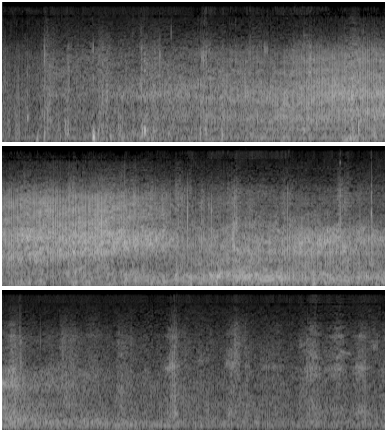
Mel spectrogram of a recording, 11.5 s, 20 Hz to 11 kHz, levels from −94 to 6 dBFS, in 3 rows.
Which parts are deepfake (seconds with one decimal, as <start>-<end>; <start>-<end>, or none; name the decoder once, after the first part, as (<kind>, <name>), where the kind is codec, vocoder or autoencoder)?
0.0-0.8 (vocoder, Vocos); 1.9-7.7; 9.1-11.5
